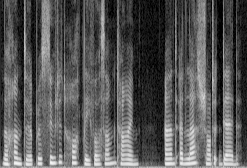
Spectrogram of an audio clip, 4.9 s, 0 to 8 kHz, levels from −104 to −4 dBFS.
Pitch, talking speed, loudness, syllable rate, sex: 225 Hz, 170 wpm, -17 LUFS, 4.0 syllables/s, female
